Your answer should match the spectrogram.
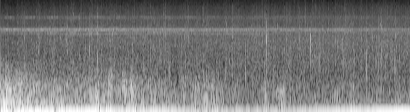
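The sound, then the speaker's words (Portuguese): Steady rain falls in a forest in Bocaina in March, drops hitting the tree canopies, in a dense, continuous patter over a low, constant rumble, with no voices. The downpour holds at a fairly even loudness throughout. “a chuva vai se transformando.”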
